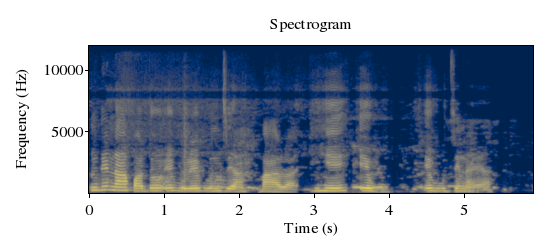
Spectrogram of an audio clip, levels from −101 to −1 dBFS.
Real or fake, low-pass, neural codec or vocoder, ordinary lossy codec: real; none; none; none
